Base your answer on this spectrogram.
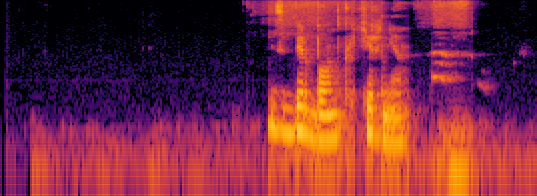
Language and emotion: Russian, neutral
